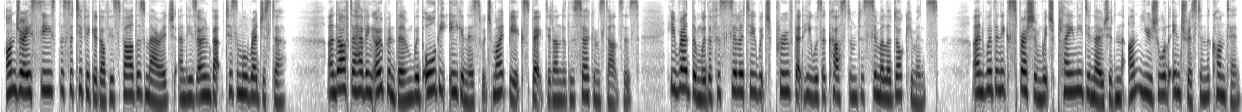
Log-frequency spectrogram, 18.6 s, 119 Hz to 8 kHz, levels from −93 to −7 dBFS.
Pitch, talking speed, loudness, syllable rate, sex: 225 Hz, 185 wpm, -21 LUFS, 6.1 syllables/s, female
